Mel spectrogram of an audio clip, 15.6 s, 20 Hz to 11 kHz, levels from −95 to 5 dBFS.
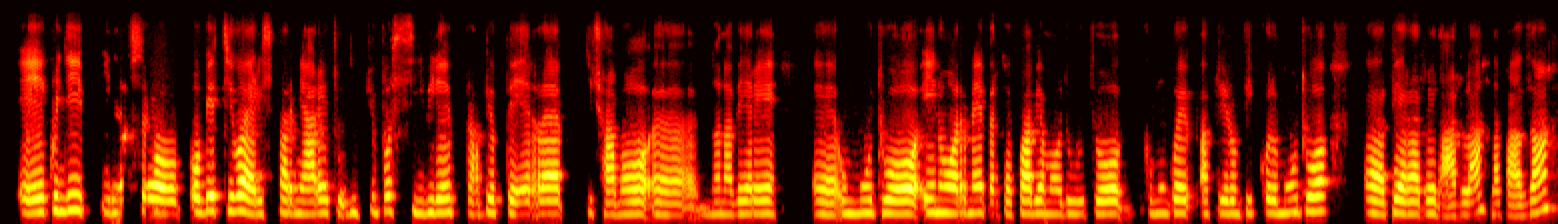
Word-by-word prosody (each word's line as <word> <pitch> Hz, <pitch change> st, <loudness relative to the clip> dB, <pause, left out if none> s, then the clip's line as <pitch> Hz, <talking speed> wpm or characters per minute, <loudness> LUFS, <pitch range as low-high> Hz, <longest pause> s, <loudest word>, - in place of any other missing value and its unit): E 200 Hz, +1 st, +2 dB
quindi 225 Hz, +2 st, 0 dB, 0.2 s
il 200 Hz, -1 st, -13 dB
nostro 195 Hz, -2 st, +3 dB
obiettivo 220 Hz, +1 st, +3 dB
è 210 Hz, -4 st, +10 dB
risparmiare 185 Hz, 0 st, -1 dB
tu 195 Hz, -, -9 dB
il 195 Hz, +1 st, -8 dB
più 210 Hz, -, -12 dB
possibile, 200 Hz, -2 st, -3 dB
proprio 185 Hz, +2 st, -4 dB
per 185 Hz, +3 st, +2 dB, 0.2 s
diciamo, 180 Hz, -1 st, 0 dB
uhm, 165 Hz, -2 st, -3 dB
non 180 Hz, 0 st, -10 dB
avere, 185 Hz, +1 st, -2 dB, 0.3 s
ehm, 175 Hz, -2 st, -2 dB
un 185 Hz, 0 st, -5 dB
mutuo 185 Hz, -1 st, +5 dB
enorme 195 Hz, -1 st, +1 dB
perché 180 Hz, -1 st, -7 dB
qua 185 Hz, 0 st, +4 dB
abbiamo 180 Hz, -1 st, 0 dB
dovuto 180 Hz, +2 st, -1 dB, 0.2 s
comunque 185 Hz, +1 st, -4 dB
aprire 185 Hz, +1 st, -4 dB
un 185 Hz, -, -5 dB
piccolo 190 Hz, +1 st, -5 dB
mutuo, 210 Hz, +3 st, +1 dB, 0.4 s
uhm, 185 Hz, -3 st, +4 dB
per 190 Hz, -1 st, +3 dB
arredarla, 180 Hz, -2 st, -1 dB
la 170 Hz, -, -7 dB
casa, 160 Hz, +7 st, 0 dB
185 Hz, 135 wpm, -20 LUFS, 180-195 Hz, 0.4 s, è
